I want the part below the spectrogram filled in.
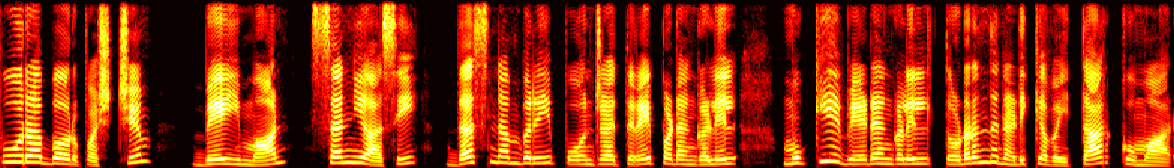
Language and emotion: Tamil, neutral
